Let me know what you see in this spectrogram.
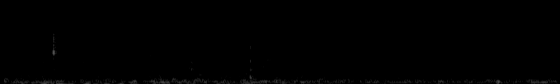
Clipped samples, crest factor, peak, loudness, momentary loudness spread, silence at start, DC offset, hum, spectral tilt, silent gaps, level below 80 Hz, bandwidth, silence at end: under 0.1%; 32 dB; -32 dBFS; -65 LUFS; 11 LU; 0.05 s; under 0.1%; none; -5 dB/octave; none; -74 dBFS; 11.5 kHz; 0 s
